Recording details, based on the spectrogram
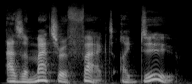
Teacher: of is not stressed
